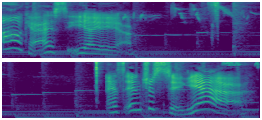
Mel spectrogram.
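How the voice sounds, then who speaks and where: A woman's voice: on the high side, very animated, measured pace. A young adult woman streaming a game, rambling candidly in casual chat, swearing freely and restarting her sentences often. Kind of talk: casual chat while gaming. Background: faint background music.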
